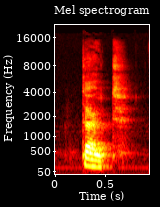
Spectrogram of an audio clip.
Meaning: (noun) 1. a spout 2. lock of hair; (verb) inflection of tuiten: 1. first/second/third-person singular present indicative 2. imperative
- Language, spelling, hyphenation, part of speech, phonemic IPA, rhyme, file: Dutch, tuit, tuit, noun / verb, /tœy̯t/, -œy̯t, Nl-tuit.ogg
